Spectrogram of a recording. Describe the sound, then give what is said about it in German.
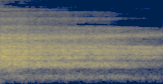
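A deep breath during a guided relaxation exercise, heard as a single long, soft, airy breath that holds steady, then gently fades, with no talk. “Atme tief ein durch die Nase und aus.”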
